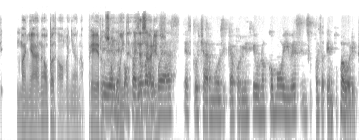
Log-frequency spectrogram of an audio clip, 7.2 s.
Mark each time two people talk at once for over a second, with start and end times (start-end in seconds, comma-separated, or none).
2.0-3.4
